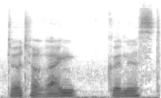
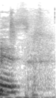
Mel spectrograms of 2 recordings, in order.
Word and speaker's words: deuteragonist: it's the Deuterangonist. It's not a German word. It's not a German word. Deuteragonist. Oh, of course. Every Deuteragonist.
